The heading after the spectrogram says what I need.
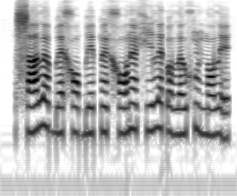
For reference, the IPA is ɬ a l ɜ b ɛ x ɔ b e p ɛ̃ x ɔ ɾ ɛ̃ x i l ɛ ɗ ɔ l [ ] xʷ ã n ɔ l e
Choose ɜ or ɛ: ɜ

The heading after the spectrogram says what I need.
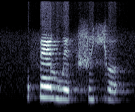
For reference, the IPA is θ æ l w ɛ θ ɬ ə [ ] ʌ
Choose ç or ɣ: ç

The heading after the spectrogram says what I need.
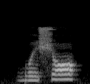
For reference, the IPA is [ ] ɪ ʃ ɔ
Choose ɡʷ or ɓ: ɡʷ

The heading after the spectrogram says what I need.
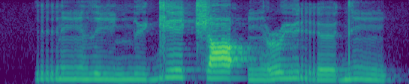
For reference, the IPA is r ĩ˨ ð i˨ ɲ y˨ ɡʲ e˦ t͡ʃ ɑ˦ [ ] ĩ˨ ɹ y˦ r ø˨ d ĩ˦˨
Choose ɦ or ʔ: ʔ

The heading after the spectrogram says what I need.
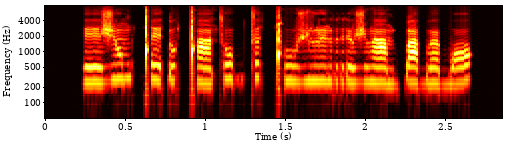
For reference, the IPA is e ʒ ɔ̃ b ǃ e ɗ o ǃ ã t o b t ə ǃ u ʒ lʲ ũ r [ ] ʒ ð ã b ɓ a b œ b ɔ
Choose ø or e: ø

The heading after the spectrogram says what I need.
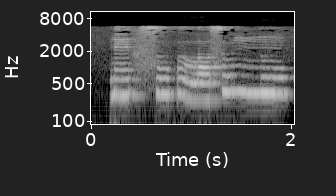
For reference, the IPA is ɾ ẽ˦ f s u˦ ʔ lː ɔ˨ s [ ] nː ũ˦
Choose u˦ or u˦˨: u˦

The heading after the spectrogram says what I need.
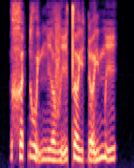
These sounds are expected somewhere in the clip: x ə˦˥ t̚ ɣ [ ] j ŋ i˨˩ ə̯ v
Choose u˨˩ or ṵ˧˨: ṵ˧˨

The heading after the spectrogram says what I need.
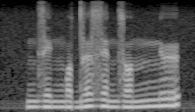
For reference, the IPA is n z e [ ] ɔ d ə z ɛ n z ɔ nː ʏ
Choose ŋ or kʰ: ŋ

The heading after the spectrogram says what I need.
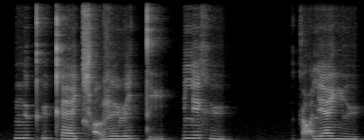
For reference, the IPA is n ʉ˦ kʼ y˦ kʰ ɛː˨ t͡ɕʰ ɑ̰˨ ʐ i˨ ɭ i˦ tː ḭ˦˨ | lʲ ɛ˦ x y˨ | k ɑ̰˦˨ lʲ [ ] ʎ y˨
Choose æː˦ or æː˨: æː˦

